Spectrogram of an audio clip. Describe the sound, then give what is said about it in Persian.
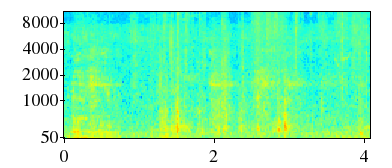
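A horse's hooves clip-clop steadily as it is ridden away, many quick, even beats, fairly faint throughout against a soft noisy background. “خدیجه تبر رو رها میکنه و سوار اسب میشه و میره”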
